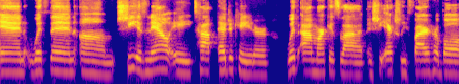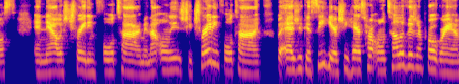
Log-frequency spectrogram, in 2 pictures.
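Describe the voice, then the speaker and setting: At a moderate pace, this bright, sharp-toned voice moves through ordinary pitch variation. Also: woman. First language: Spanish. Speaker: forex trading educator. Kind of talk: live webinar tutorial. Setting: live online call. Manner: casual, with frequent fillers.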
